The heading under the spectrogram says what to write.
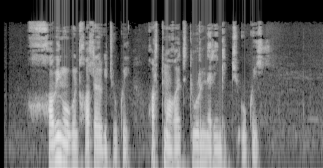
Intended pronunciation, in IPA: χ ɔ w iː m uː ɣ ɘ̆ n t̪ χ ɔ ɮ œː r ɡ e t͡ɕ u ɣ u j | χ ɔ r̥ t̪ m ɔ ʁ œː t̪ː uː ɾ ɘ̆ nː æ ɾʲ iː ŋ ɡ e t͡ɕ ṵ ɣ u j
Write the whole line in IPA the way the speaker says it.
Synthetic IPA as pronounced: χ ɔ w iː ŋ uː ɣ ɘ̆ n t̪ χ ɔ ɮ œː r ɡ e t͡ɕ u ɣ u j | χ ɔ r̥ t̪ m ɔ ʁ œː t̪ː uː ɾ ɘ̆ nː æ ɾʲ iː ŋ ɡ e t͡ɕ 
